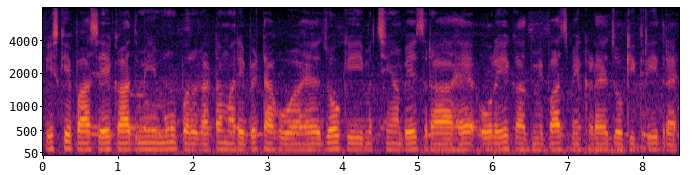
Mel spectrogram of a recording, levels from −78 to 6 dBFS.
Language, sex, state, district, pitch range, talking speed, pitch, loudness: Hindi, male, Rajasthan, Bikaner, 115-125 Hz, 190 wpm, 120 Hz, -18 LUFS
